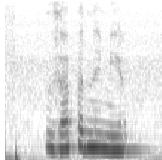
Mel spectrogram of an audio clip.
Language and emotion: Russian, neutral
